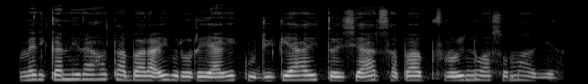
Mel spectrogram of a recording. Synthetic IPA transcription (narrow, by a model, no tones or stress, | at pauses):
ameɾikaniɾaɦɔtabaɾaiɣuɾoɾejaɣɛkudiɡeaitoisiaːɾsababfɾɔinwasɔmaɾia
